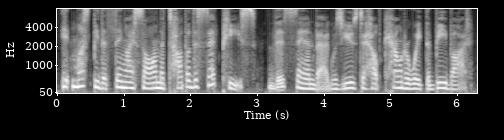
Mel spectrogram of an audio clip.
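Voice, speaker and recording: Wry, inquisitive lady detective for an adventure game: deadpan sarcasm, gravelly fry, dry close sound. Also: on the low side, normal speed, no room sound. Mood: matter-of-fact, musing. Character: female insect police detective, wry, inquisitive, level-headed. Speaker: detective character in a video game. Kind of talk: scripted adventure game voice lines.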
